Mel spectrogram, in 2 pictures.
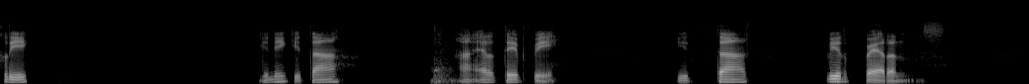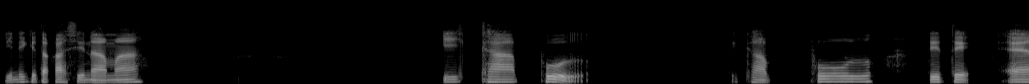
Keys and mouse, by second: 2.3-4.3 drag, 8.0 alt+p, 14.2 F2.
